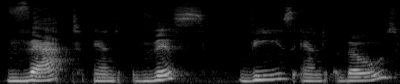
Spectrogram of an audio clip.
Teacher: TH, if you make it buzz like v, it can start off words like that and this, these and those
